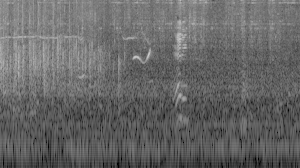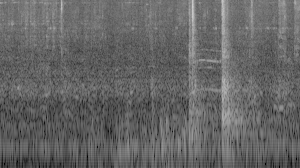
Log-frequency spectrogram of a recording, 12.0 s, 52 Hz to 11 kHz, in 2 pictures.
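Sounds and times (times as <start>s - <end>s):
outdoor background noise: 0.0s - 12.0s.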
